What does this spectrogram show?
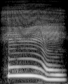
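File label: Turret pickup, French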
